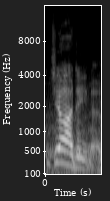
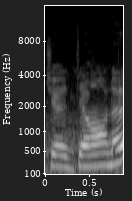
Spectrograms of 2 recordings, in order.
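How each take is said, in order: First: The name ends with an 'ina' sound. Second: The name ends with an 'ano' sound. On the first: The speaker calls it right. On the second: The speaker calls it wrong.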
